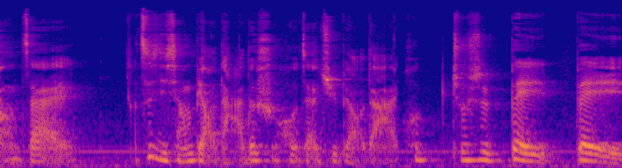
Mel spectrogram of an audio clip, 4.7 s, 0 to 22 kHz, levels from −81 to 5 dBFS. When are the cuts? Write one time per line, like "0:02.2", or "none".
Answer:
0:02.9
